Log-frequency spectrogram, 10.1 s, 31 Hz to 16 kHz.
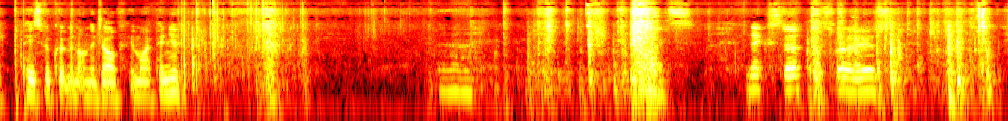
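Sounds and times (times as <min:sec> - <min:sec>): plastic tub rustling: 0:00.2 - 0:04.4.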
